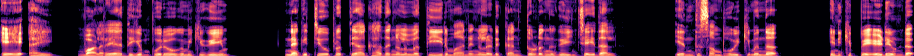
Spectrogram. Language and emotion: Malayalam, fearful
